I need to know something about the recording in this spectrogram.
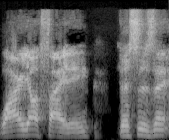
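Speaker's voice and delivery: frustrated, loud. A frustrated parent retells walking in on two fighting sons, retelling own raised voice. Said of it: "And I start raising my voice".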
